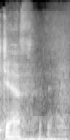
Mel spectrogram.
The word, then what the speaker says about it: Geoff: That's Jeff. Jeff Neal, it's Geoff.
